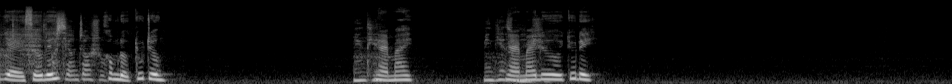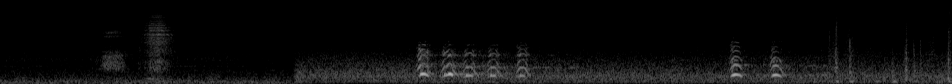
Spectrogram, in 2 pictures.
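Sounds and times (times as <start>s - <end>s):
outdoor night ambience: 0.0s - 19.0s
soft breaths: 8.7s - 9.3s, 10.4s - 11.4s
night bird hooting: 13.2s - 18.1s.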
